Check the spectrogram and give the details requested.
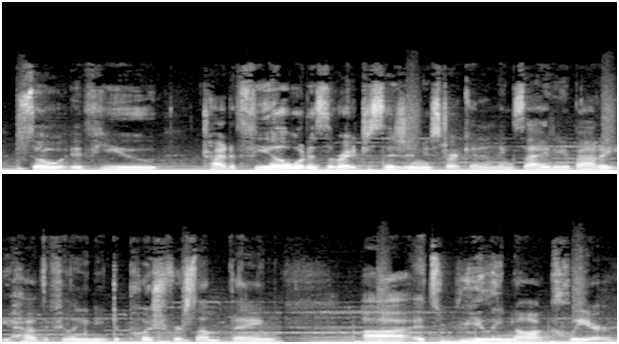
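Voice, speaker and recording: A woman who teaches intuition talks casually to camera in an advice video. Her voice is hoarse and froggy from allergies, and she speaks loosely with fillers and restarts. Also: on the low side. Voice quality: raspy.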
